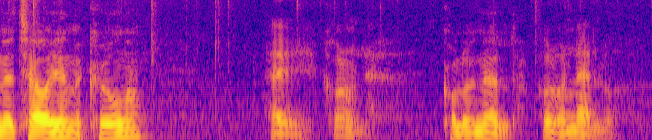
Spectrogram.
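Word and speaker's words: colonnello: say this in Italian a Col colon Colonel colonello colonello colon colon so what what do you what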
